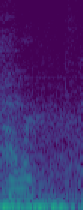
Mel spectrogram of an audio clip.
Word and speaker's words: Humber: No, I'm going to call it Hummer. – Hummer. I mean, am I sure? – It's Humber. – I know. Yeah, well, it's British. The B is silent.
